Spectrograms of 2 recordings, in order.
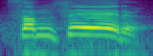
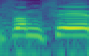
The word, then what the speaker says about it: शमशेर: मैंने बहुतों को सुना है, शमशेर, मेरा नाम शमशेर है, अबे तेरा नाम शमशेर है भाई, शमशेर कैसे होता है शमशेर, श है वो, स नहीं है वो।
